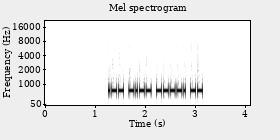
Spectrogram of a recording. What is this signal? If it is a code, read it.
Morse code, heard as a keyed tone, about 36 wpm, 700 Hz. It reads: WY9M
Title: USA Call Signs - 2x Character Spacing - 35wpm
